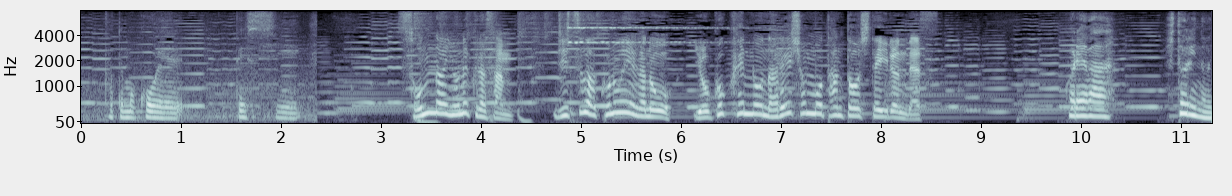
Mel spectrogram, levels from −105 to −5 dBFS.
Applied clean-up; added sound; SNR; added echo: none; Drum kit; 20 dB; none.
